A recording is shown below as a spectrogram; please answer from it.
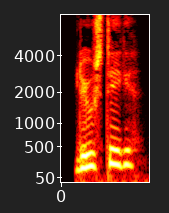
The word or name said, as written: løvstikke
